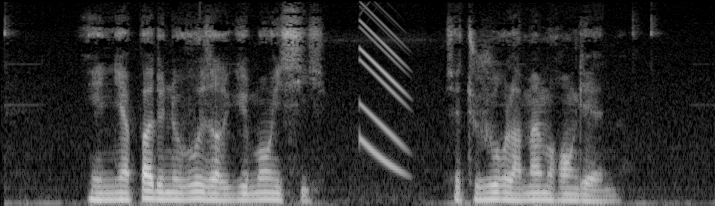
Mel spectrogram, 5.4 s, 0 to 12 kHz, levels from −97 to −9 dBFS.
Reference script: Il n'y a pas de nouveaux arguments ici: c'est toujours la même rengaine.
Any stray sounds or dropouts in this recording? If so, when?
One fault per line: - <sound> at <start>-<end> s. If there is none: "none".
- chirp at 2.7-3.1 s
